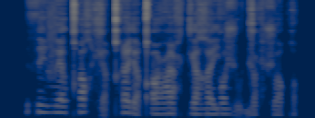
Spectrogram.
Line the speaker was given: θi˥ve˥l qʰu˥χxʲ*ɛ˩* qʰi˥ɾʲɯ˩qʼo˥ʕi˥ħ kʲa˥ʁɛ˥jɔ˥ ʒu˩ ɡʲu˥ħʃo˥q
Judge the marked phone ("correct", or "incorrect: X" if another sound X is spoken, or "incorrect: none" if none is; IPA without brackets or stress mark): correct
